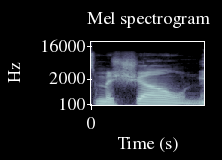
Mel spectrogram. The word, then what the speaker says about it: Michonne: How do you pronounce the name of the character on The Walking Dead? Michonne? – That's Michonne.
